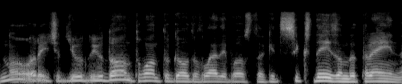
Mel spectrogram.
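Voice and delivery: lightly voiced Russian minder in a Russian accent, warning; Russian KGB minder. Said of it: "our K G B minder at college in, in Moscow said".

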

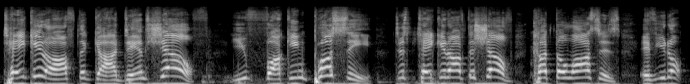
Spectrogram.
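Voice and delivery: really losing it, voice up and hammering; screaming rant. Real, not acted. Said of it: "I'm gonna stop screaming".

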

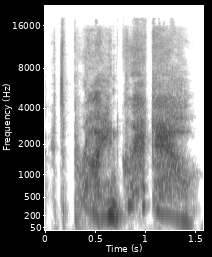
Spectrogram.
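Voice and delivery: slow, unvoiced stage whisper; loud whisper. Rayanne telling Sharon who is calling, loud whisper. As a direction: hiss the name in a loud whisper. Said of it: "whispers very loudly".

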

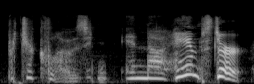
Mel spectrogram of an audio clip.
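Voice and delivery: high, slow imitation of a dad yelling; mock parental yell. Wife imitating husband yelling at their daughter, mock yell. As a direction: mimic an exasperated telling-off without full volume. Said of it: "so you're yelling at her".

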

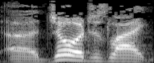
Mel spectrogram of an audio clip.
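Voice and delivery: usual speaking voice

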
